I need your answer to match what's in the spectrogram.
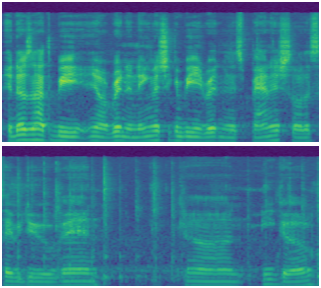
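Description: Casual tutorial host, male, mid pitch, rambling, talks while typing. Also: flat delivery, quick pace, a little hiss or hum. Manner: rambling, thinks aloud and searches for words. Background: computer keyboard typing.

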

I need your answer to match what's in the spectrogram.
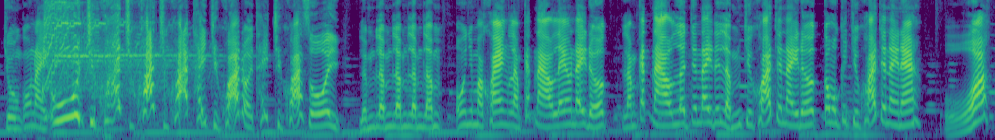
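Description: A young man with a Southern Vietnamese accent rattles through let's-play commentary at a rapid clip. His voice is bright and tense, and he keeps up an excitable, teasing patter with his viewers while faint game music plays underneath. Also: extremely high pitch. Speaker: gaming YouTuber.

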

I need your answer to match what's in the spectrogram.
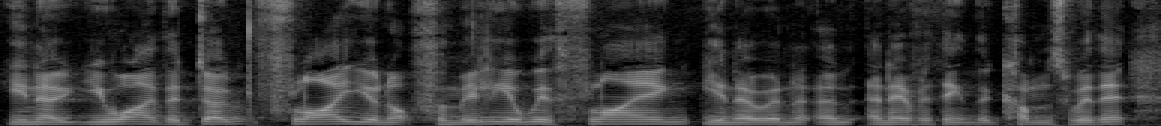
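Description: Man, English accent, TV shopping co-host, upbeat sales patter, medium pitch. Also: little pitch movement, a little fast, a little mellow, clean tone. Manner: upbeat sales patter, repeats words for emphasis. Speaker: cruise sales presenter. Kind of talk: TV shopping channel presenting.

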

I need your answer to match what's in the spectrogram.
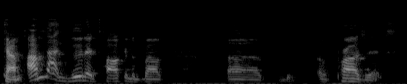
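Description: Brief: easygoing male guest, mid-pitch, dry wit, pauses and restarts. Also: big pitch swings, bright, forceful tone. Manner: laid-back, halting, dry humor. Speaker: guest actor. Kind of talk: casual interview.

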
